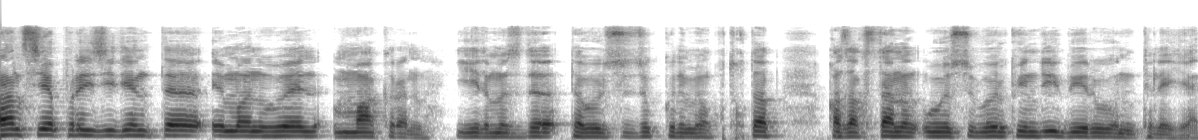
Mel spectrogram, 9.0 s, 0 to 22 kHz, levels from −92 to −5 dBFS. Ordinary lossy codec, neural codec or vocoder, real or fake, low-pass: none; codec, 16 kHz in and 24 kHz out, 2.2 kbps, FireRedTTS-2 codec; fake; 9.9 kHz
